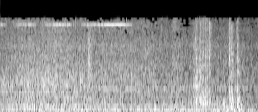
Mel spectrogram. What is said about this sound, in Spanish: De día, Jesse conduce su coche por una carretera. Para el coche y se baja.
